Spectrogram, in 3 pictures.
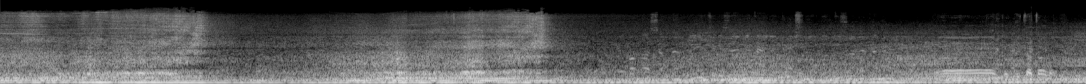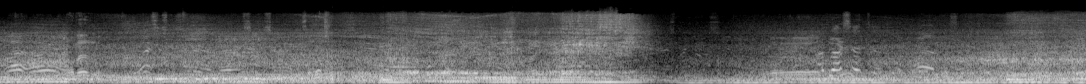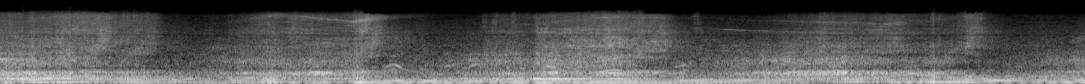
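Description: Diesel engines of racing trucks running and driving past on the circuit. The sound swells several times as trucks go by, with a short drop in level about seventeen seconds in.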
